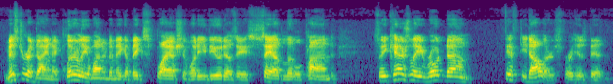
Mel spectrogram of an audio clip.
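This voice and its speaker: A man's voice: medium pitch, animated, moderate pace. A man narrating a comic story aloud in a wry, folksy manner. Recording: dull lo-fi sound, distant from mic.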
